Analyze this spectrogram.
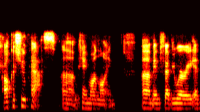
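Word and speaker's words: Sabine Pass: it's taken me a while to learn to pronounce this it's shoe pass came online in february and now daily we're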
